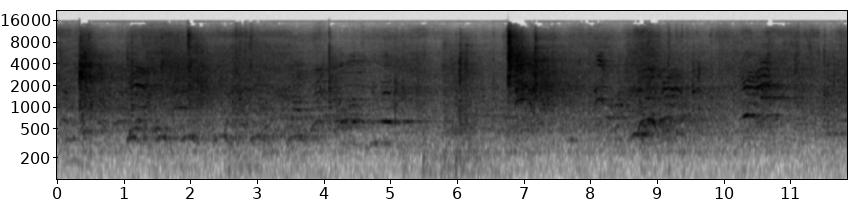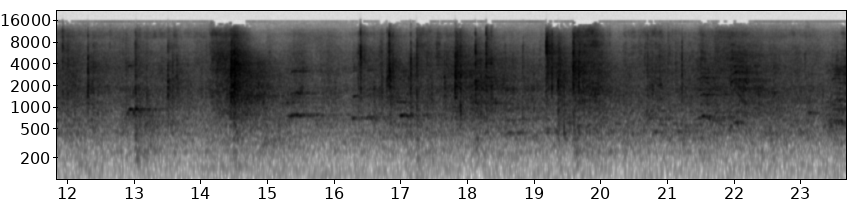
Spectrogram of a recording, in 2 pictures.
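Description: Players shout to each other on the ice.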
